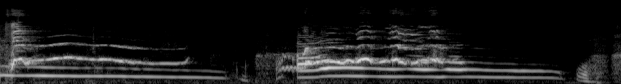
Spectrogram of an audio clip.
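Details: Milton, a Chihuahua, gives two long, high, tonal howls that slowly slide downward, the second wavering, as his owner urges him to howl.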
